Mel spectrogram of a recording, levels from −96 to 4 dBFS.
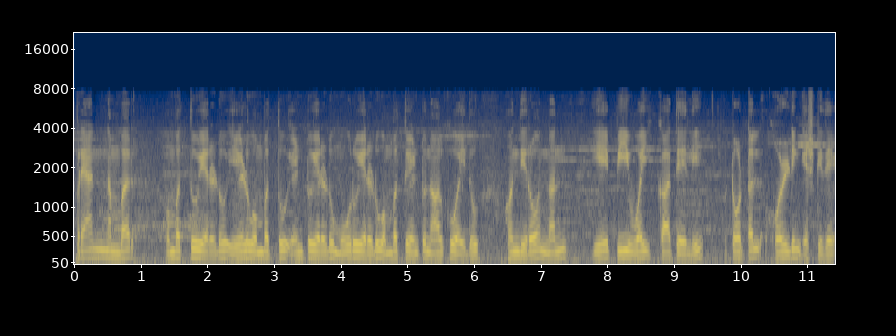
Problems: constant background noise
